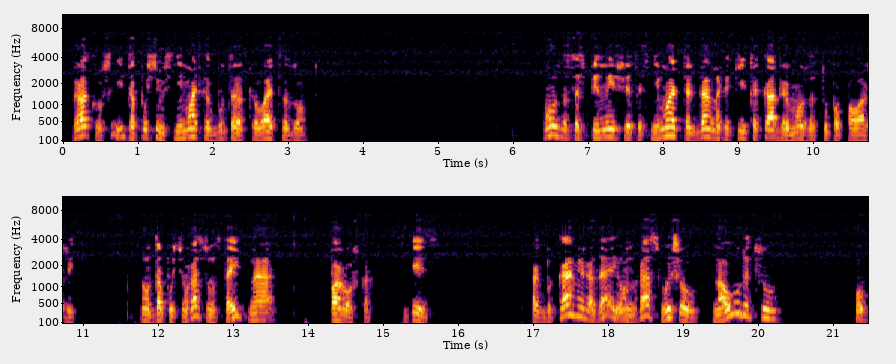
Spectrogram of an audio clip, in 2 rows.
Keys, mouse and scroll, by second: 1.6-5.9 drag, 7.0 middle click, 9.1-11.6 drag, 11.7-12.9 middle drag, 13.6 middle click, 17.0-21.4 drag.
